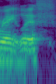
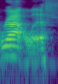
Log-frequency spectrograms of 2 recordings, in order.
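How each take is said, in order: First: The first syllable does not sound like 'rat'. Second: The first syllable sounds like 'rat'. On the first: The speaker calls it right. "she said it right" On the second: The speaker calls it wrong. "it's not Ratliff. It's not a rat"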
